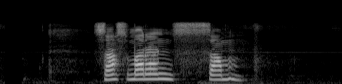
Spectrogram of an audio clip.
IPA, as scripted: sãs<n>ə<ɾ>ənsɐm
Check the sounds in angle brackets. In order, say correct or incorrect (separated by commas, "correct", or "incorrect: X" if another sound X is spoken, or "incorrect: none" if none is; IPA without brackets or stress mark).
incorrect: m, correct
